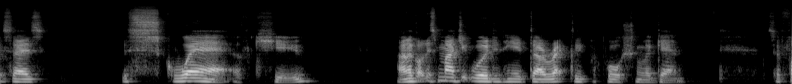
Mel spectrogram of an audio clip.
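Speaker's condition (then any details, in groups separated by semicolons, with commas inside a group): No condition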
